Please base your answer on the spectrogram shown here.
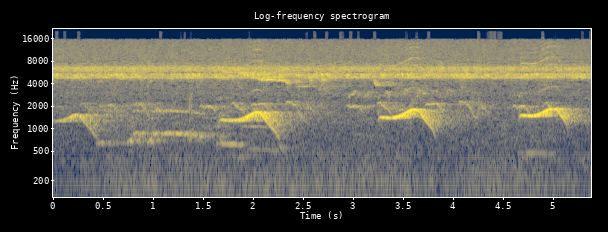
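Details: Bird chirping at dawn: several long whistled notes, each climbing then dropping off steeply, repeated roughly every one and a half seconds, with softer lower whistles beneath and faint hiss.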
